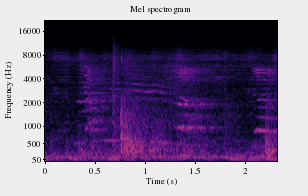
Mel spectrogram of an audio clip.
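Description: Background voices in a large, echoing room, with one sharp smack about two-thirds of a second in.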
